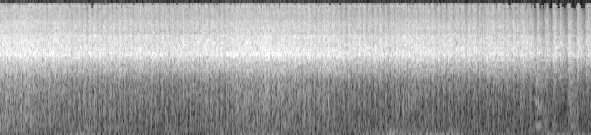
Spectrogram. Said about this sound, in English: Look out, rattlesnake.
